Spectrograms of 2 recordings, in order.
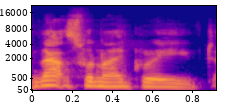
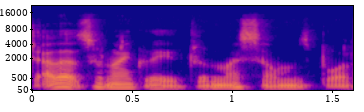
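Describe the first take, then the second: First: Said in the usual way. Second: Softer, sinking repeat of grieved; quiet. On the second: Real, not acted. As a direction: let it drop to a hush.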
